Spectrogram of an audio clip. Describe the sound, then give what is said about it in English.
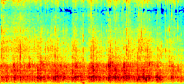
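An audience breaks into steady applause, a dense wash of many hands clapping at an even, sustained level with no voices standing out. “I love that's clap-worthy for sure.”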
